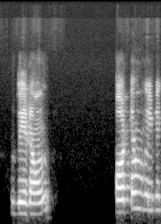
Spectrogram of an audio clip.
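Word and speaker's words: verão: Summer is called vang with a nasal sound vang.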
